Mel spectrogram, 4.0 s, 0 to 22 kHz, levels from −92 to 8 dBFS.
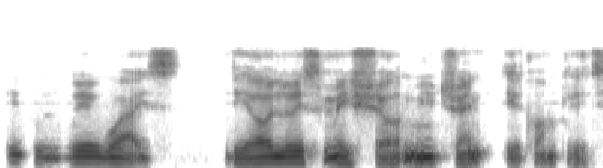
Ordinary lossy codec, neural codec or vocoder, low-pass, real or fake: none; codec, 16 kHz, 2 kbps, FunCodec, trained on LibriTTS, 25 frames a second; 7.2 kHz; fake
